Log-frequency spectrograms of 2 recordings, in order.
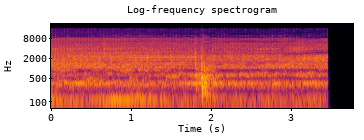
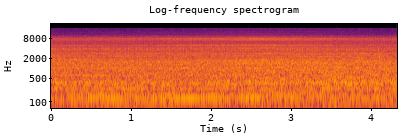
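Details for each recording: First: Honda Jazz with CVT automatic, petrol engine idling evenly at about 900 rpm with AC off after idle adjustment, no dips or shake; rising near 1000 rpm with AC on. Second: Idling Honda Jazz (probably 2006) petrol engine with CVT automatic, owner's complaint noise and shaking when shifting to R or D; idle lifts and eases as the adjuster is shifted right (higher) or left (lower), target about 1100, max 1500 rpm.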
